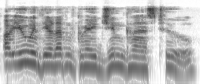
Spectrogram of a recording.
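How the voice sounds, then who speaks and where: A man's voice: on the high side, unhurried, reverberant, recorded from a distance, background noise, close to an everyday voice. A man reading a stern, cold swordsman. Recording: dull lo-fi recording.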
